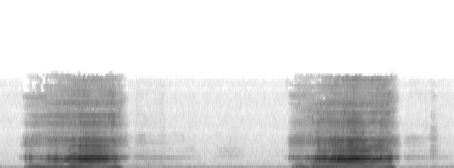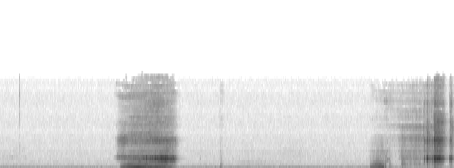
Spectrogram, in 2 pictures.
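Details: Really bad snoring: loud, harsh, rattling snores on each breath, about twelve a minute, separated by silent pauses; heavy snoring.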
